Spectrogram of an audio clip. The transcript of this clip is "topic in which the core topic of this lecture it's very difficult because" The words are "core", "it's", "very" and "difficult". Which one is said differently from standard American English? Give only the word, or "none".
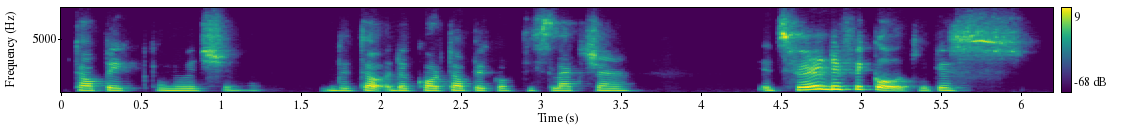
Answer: none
